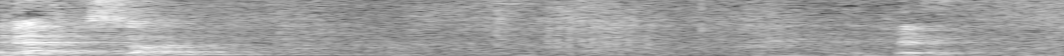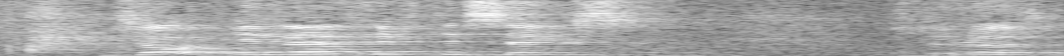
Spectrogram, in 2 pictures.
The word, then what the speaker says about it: Bergson: Bergson is pronounced in French Bergson because most of my American friends pronounce it Bergson, which tries to be French, but don't say it in French. Nobody understands. So we say Bergson.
